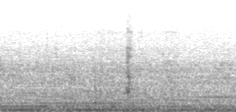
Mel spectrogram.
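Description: Steady low machine hum, with one faint click a little over a second in.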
